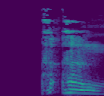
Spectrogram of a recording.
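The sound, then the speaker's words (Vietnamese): A light, stern throat-clearing cough: a short rasping catch, then a longer voiced clearing of the throat that fades out, with nothing else around it. “Triệu Địa khẽ ho nhẹ một tiếng nghiêm nghị”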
